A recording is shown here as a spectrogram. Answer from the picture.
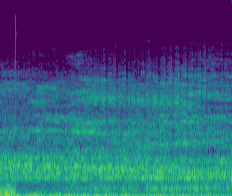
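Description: Outro logo-sting sound effect: a loud, heavy rumble with a steady hum and hiss layered over it, and a sharp crack just after the start.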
